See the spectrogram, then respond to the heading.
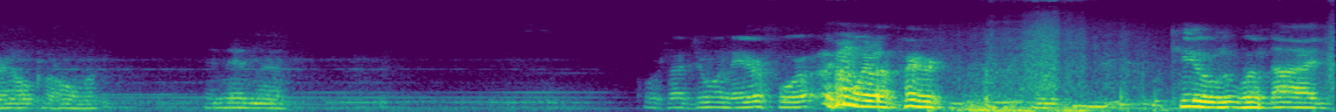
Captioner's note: coughing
